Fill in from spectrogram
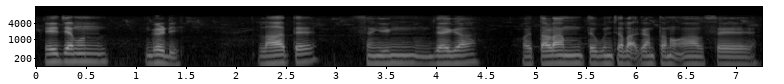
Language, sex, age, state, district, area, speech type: Santali, male, 18-30, West Bengal, Malda, rural, spontaneous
